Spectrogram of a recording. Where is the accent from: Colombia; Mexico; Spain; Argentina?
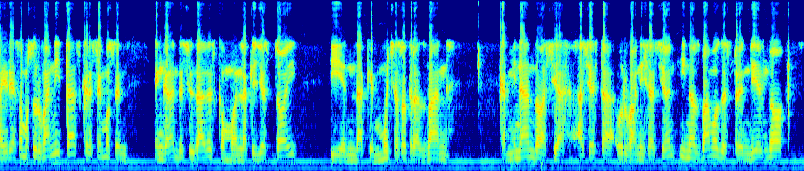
Mexico; ¿cómo puedo yo como mexicano, como ser humano, dejar este planeta en mejores condiciones de las que lo encontré?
